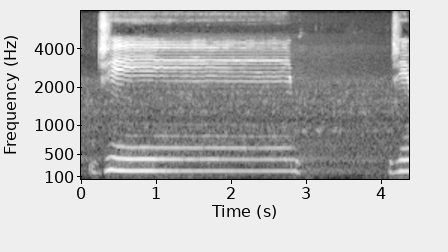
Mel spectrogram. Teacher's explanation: زبان کے درمیان اور تالو کے درمیان سے ادا ہوتا ہے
